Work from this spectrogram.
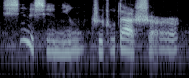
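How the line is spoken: Low, soft. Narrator (Chinese): 那只蜻蜓……低声说了句

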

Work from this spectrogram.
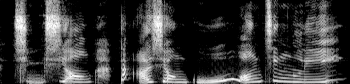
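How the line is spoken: Shouting. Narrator (Chinese): 小猪马上喊道

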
